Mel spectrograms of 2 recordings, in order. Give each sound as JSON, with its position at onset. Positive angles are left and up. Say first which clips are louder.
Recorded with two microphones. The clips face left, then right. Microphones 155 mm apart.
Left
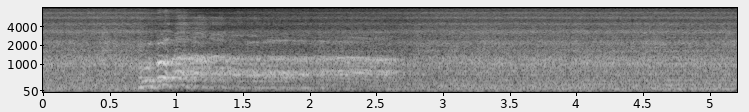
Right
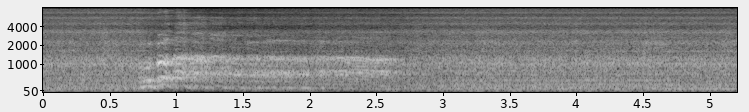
{"t": 0.7, "sound": "laughter", "louder": "left 1 dB", "side_deg": 25, "distance_m": 1.4}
